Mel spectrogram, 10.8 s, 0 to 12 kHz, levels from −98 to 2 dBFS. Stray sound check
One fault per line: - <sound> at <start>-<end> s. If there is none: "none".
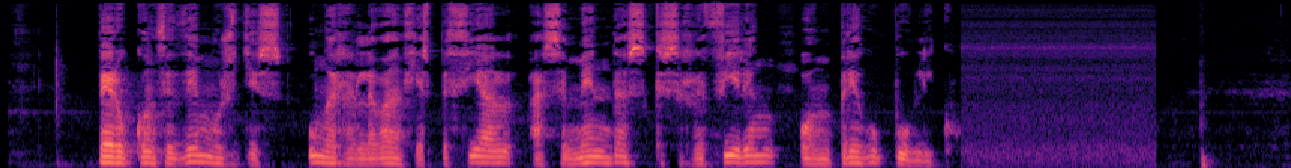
none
